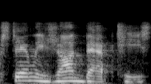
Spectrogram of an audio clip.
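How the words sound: The name is pronounced the French way.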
